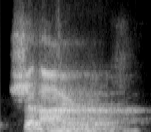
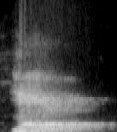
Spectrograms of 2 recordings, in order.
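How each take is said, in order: First: "Sha'ir" said as sha-ee-ir with a rising end; careful pronunciation. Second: Said in the usual way. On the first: Shown as a demonstration. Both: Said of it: "That's how you say it".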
